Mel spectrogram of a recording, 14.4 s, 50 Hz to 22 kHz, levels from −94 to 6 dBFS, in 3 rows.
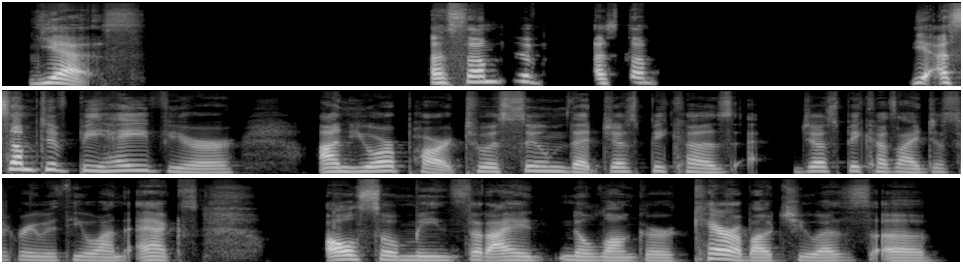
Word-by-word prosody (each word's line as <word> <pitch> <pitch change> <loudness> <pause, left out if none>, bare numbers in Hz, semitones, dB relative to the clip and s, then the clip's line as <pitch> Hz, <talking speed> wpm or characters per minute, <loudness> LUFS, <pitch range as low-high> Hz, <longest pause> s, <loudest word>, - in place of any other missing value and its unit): Yes. 215 +2 +3 1.4
Assumptive 265 +4 +4 0.3
assump 215 +2 0 1.3
Yeah, - - +4
assumptive 275 -1 +4
behavior 205 -9 -3 0.4
on 190 +1 +5
your 205 +3 +2
part - - -1
to 195 - -4
assume 205 +3 -3
that 175 - -2
just 190 -1 -5
because, 180 -6 -5
uh - - -14 0.2
just 200 +2 -3
because 190 -3 -5
I 165 -2 -2
disagree 175 +1 -9
with 155 0 -8
you 160 -2 -4
on 150 0 -4
x 170 -1 -2 0.7
also 185 -1 +6
means 165 -2 -4
that 180 - -1
I 155 +1 +3
no 165 -2 -3
longer 140 -2 -3
care 220 -2 +7
about 145 -3 +1
you 150 -2 -4
as 145 +1 -6
a 135 -1 -1
180 Hz, 140 wpm, -24 LUFS, 155-210 Hz, 1.4 s, care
